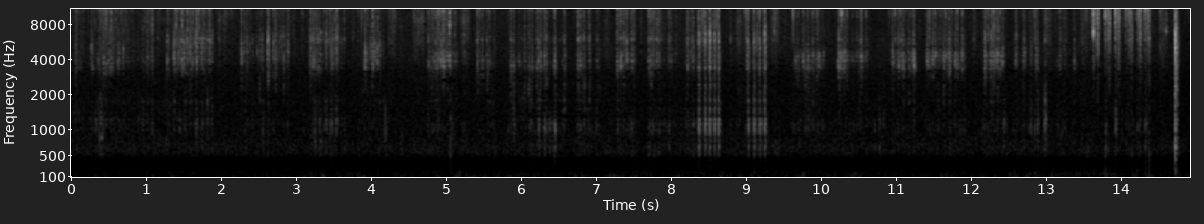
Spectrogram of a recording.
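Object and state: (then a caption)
Scratch art paper being scraped. A wooden stylus scratches the coating of a flat, black-coated scratch art card on a table. Quiet, dry, bright scratching comes in a steady run of short, uneven strokes with no low rumble. A sharper click stands out near the end.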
